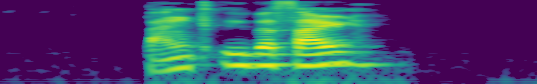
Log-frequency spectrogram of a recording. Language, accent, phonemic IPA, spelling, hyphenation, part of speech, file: German, Austria, /ˈbaŋkˌʔyːbɐfal/, Banküberfall, Bank‧über‧fall, noun, De-at-Banküberfall.ogg
- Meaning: bank raid, bank robbery, bank heist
